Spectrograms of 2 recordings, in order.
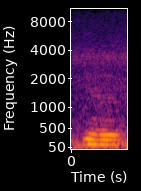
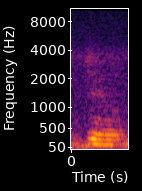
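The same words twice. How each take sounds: The two takes are said the same way.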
